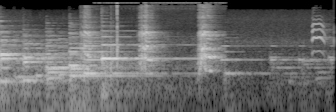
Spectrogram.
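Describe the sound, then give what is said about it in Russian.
A parrot mimicking a dog's bark gives a few short, harsh, yapping barks, followed by a brief burst of high chirps at the end. “Из кустов раздался лай. Это лает попугай.”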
